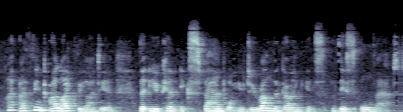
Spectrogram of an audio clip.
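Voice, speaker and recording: Amid noticeable background noise, a woman with an Australian accent speaks at a moderate pace and medium pitch. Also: ordinary pitch variation. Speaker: therapist and breathing coach. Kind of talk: interview answer.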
